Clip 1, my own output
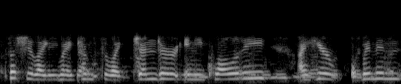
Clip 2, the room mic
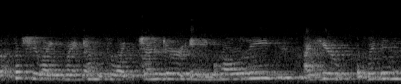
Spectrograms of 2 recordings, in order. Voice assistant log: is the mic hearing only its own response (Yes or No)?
Yes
